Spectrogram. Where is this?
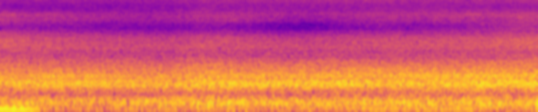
on a street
